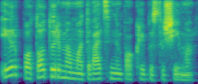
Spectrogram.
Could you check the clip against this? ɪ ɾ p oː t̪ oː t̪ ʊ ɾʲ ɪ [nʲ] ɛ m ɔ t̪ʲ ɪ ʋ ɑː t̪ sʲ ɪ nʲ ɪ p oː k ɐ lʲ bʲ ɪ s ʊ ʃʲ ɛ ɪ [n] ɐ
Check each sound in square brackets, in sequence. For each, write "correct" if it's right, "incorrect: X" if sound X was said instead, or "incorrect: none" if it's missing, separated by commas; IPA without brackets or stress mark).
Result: incorrect: mʲ, incorrect: m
